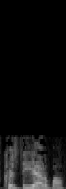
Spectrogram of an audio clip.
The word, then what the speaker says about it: Christiana: Yeah, it's Cristiana.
